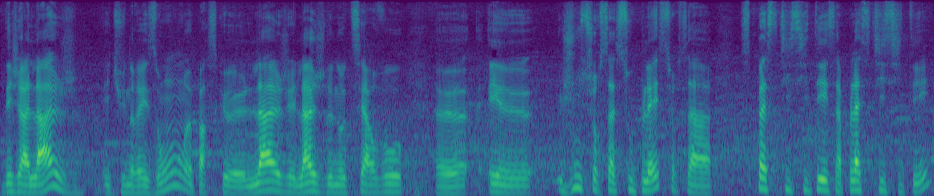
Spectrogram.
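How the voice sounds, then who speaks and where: Calm man explaining as a guest. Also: medium pitch, measured pace, slight background noise. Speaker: doctor guest. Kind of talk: explaining on a talk show.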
